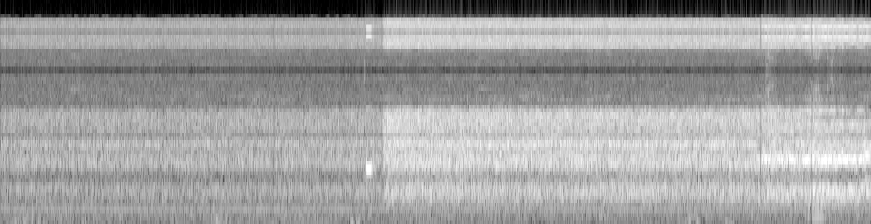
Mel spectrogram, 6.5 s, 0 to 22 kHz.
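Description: Shortwave receiver static on the 8992 kHz military HF channel between voice calls: a steady hiss with a faint low hum. About three seconds in, a click and the hiss jumps louder, as when another station keys up its carrier.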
